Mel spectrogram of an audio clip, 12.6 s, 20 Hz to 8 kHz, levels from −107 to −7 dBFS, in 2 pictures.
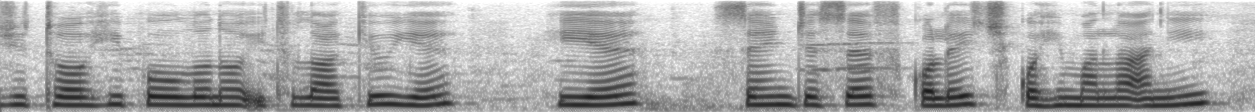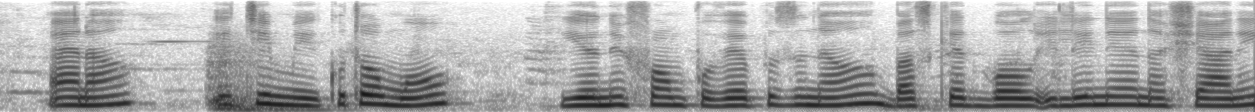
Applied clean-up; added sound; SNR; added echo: none; none; none; none.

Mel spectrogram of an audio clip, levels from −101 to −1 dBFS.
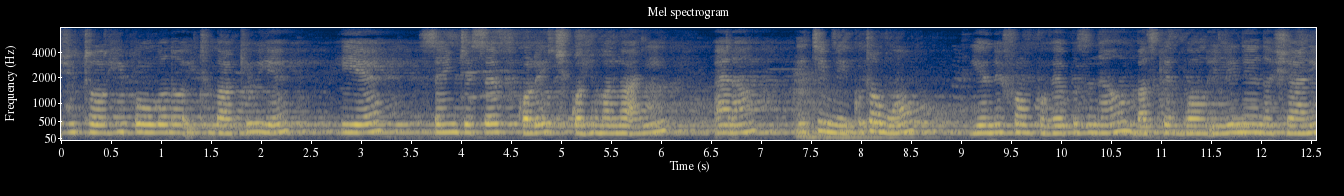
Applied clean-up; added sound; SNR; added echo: none; none; none; reverberation time 2.6 s.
